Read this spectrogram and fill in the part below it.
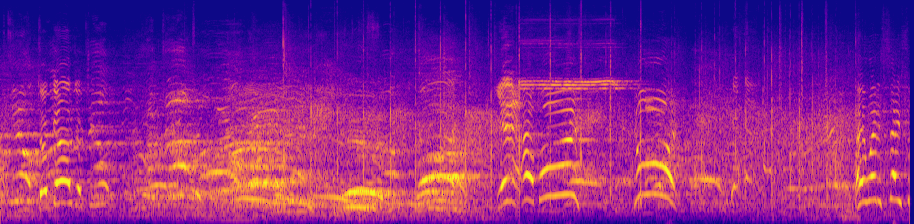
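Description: A man shouts instructions loudly from close by.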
